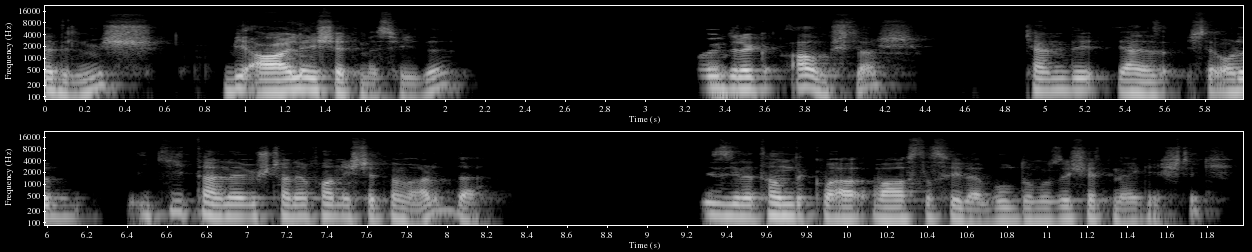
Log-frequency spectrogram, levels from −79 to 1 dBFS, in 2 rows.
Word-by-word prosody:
edilmiş 150 Hz, +7 st, -3 dB, 0.3 s
bir 145 Hz, -3 st, +7 dB
aile 150 Hz, +3 st, +9 dB
işletmesiydi. 105 Hz, -8 st, -2 dB, 1.1 s
Onu 170 Hz, 0 st, +1 dB
direkt 160 Hz, 0 st, +3 dB
almışlar. 170 Hz, -8 st, 0 dB, 0.5 s
Kendi 150 Hz, +1 st, -2 dB
yani, 130 Hz, -3 st, +1 dB
zı -, -, -11 dB
işte, -, -, -6 dB
orada 145 Hz, +1 st, 0 dB, 0.3 s
2 160 Hz, +4 st, -11 dB
tane, 150 Hz, -4 st, +2 dB
3 150 Hz, 0 st, -3 dB
tane 145 Hz, -1 st, -1 dB
falan 150 Hz, 0 st, -1 dB
işletme 135 Hz, -2 st, -3 dB
vardı 105 Hz, -, -5 dB
da -, -, -5 dB, 1.1 s
biz 155 Hz, -2 st, -1 dB
yine 145 Hz, -1 st, +3 dB
tanıdık 150 Hz, -1 st, +1 dB
va 130 Hz, 0 st, +1 dB
vasıtasıyla 130 Hz, -3 st, -1 dB
bulduğumuz 120 Hz, 0 st, -6 dB
işletmeye 130 Hz, -3 st, -5 dB
geçtik. -, -, -14 dB
145 Hz, 140 wpm, -24 LUFS, 130-155 Hz, 1.1 s, aile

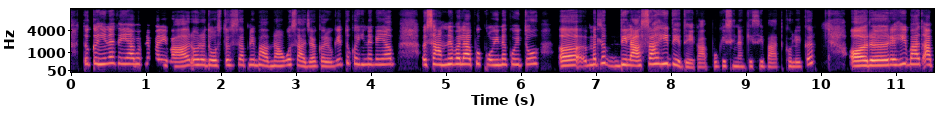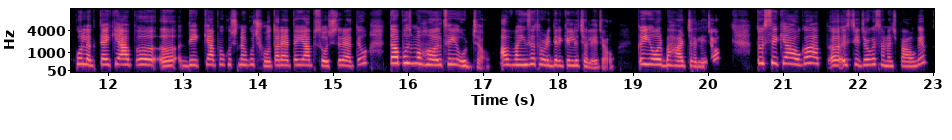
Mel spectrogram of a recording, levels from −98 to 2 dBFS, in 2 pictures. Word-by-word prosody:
तो -, -, -5 dB
कहीं 315 Hz, -1 st, +1 dB
न 355 Hz, -, +3 dB
कहीं 335 Hz, -2 st, -3 dB
आप 315 Hz, 0 st, +2 dB
अपने 320 Hz, +1 st, -8 dB
परिवार 245 Hz, -3 st, 0 dB
और 275 Hz, -, +1 dB
दोस्तों 255 Hz, 0 st, -2 dB
से 260 Hz, +2 st, -5 dB
अपनी 275 Hz, 0 st, -5 dB
भावनाओं 230 Hz, -4 st, -2 dB
को 275 Hz, -, -1 dB
साझा 225 Hz, -6 st, -2 dB
करोगे 220 Hz, +4 st, -4 dB
तो 355 Hz, -, -8 dB
कहीं 295 Hz, -3 st, -5 dB
न -, -, -1 dB
कहीं 290 Hz, 0 st, -3 dB
आप 305 Hz, -, -7 dB, 0.4 s
सामने 295 Hz, 0 st, +3 dB
वाला 310 Hz, 0 st, +7 dB
आपको 305 Hz, +2 st, 0 dB
कोई 270 Hz, -1 st, -1 dB
न 295 Hz, -, 0 dB
कोई 290 Hz, -1 st, -2 dB
तो 315 Hz, +2 st, -1 dB, 0.3 s
अ, 245 Hz, +3 st, +5 dB
मतलब 290 Hz, -5 st, -3 dB
दिलासा 260 Hz, +2 st, +5 dB
ही 335 Hz, -, +6 dB
दे 285 Hz, -5 st, -1 dB
देगा 190 Hz, -2 st, -6 dB
आपको 185 Hz, +2 st, -10 dB
किसी 220 Hz, 0 st, -7 dB
न 200 Hz, -1 st, -6 dB
किसी 215 Hz, +1 st, -9 dB
बात 190 Hz, 0 st, -7 dB
को 220 Hz, -, -8 dB
लेकर। 205 Hz, -, -5 dB, 0.6 s
और 245 Hz, +1 st, +9 dB, 0.2 s
रही 280 Hz, +3 st, +2 dB
बात 305 Hz, 0 st, +3 dB
आपको 320 Hz, +3 st, -5 dB
लगता 290 Hz, -1 st, +1 dB
है 290 Hz, -, +5 dB
कि 310 Hz, -, -5 dB
आप 290 Hz, -2 st, +3 dB
अ, 275 Hz, -4 st, +1 dB
देख 260 Hz, +2 st, -1 dB
के 295 Hz, -, +1 dB
आपको 285 Hz, +1 st, 0 dB
कुछ 290 Hz, 0 st, -6 dB
न 275 Hz, -, -2 dB
कुछ 280 Hz, -2 st, -7 dB
होता 225 Hz, +4 st, -1 dB
रहता 265 Hz, 0 st, +1 dB
है -, -, -1 dB
या 270 Hz, -, +5 dB
आप 265 Hz, -1 st, 0 dB
सोचते 230 Hz, +2 st, -1 dB
रहते 245 Hz, +1 st, -2 dB
हो 355 Hz, +3 st, -8 dB, 0.3 s
तो 350 Hz, -, +7 dB
आप 350 Hz, +1 st, +7 dB
उस 365 Hz, -1 st, +1 dB
माहौल 285 Hz, -5 st, 0 dB
से 305 Hz, +3 st, -3 dB
ही 300 Hz, -, 0 dB
उठ 230 Hz, -4 st, -2 dB
जाओ। 185 Hz, +1 st, -12 dB, 0.2 s
आप 275 Hz, +1 st, +2 dB
वहीं 280 Hz, 0 st, -1 dB
से 310 Hz, +2 st, -2 dB
थोड़ी 275 Hz, -3 st, -1 dB
देर 255 Hz, +1 st, -1 dB
के 245 Hz, +2 st, -3 dB
लिए 245 Hz, -, -2 dB
चले 200 Hz, -9 st, -4 dB
जाओ, -, -, -11 dB, 0.3 s
कहीं 310 Hz, -1 st, +4 dB
और 285 Hz, 0 st, +4 dB
बाहर 245 Hz, -3 st, -1 dB
चले 210 Hz, -4 st, -6 dB
जाओ। 260 Hz, +9 st, -5 dB, 0.5 s
तो -, -, -1 dB
इससे 350 Hz, +1 st, +1 dB
क्या 340 Hz, +1 st, -1 dB
होगा? 315 Hz, +2 st, +1 dB
आप 335 Hz, -, -3 dB
अ, 255 Hz, +1 st, +2 dB
इस 270 Hz, -, -3 dB
चीज़ों 275 Hz, -1 st, -2 dB
को 295 Hz, -, -3 dB
समझ 235 Hz, -6 st, -6 dB
पाओगे। 225 Hz, -, -3 dB
275 Hz, 250 wpm, -23 LUFS, 235-295 Hz, 0.6 s, और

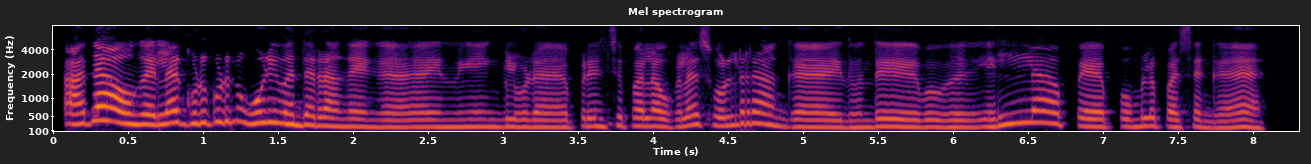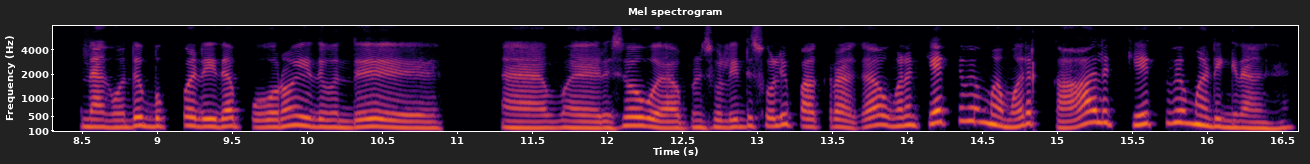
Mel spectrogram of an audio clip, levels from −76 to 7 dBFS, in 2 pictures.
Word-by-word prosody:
அதான், 370 Hz, +6 st, +7 dB
அவங்க 285 Hz, -3 st, +6 dB
எல்லாம் 300 Hz, +2 st, +3 dB
குடுகுடுன்னு 340 Hz, +2 st, -1 dB
ஓடி 325 Hz, +1 st, +3 dB
வந்தர்றாங்கங்க. 220 Hz, -7 st, +1 dB, 0.4 s
எங்க 200 Hz, 0 st, -4 dB, 0.2 s
எங்களோட 200 Hz, 0 st, -3 dB, 0.3 s
ப்ரின்ஸிபல் 220 Hz, 0 st, -2 dB
அவங்களாம் 235 Hz, +6 st, -2 dB
சொல்றாங்க, 255 Hz, -3 st, -1 dB, 0.3 s
இது 185 Hz, 0 st, -5 dB
வந்து 210 Hz, +3 st, -1 dB, 0.7 s
எல்லா 315 Hz, +5 st, +1 dB, 0.2 s
பெ 220 Hz, -2 st, +1 dB, 0.2 s
பொம்பள 210 Hz, +2 st, -2 dB
பசங்க, 190 Hz, -3 st, -4 dB, 0.8 s
நாங்க 200 Hz, -2 st, 0 dB
வந்து 235 Hz, +5 st, +2 dB
புக் 220 Hz, +1 st, -5 dB
பண்ணி 215 Hz, -2 st, +3 dB
தான் 220 Hz, 0 st, -2 dB
போறோம். 200 Hz, +6 st, 0 dB
இது 205 Hz, -2 st, -1 dB
வந்து 195 Hz, +2 st, -1 dB, 1.1 s
அ -, -, 0 dB, 0.2 s
வ -, -, -3 dB, 0.3 s
ரிசெர்வ் 235 Hz, +4 st, +2 dB
அப்படின்னு 185 Hz, +2 st, -5 dB
சொல்லிட்டு 200 Hz, +3 st, -3 dB
சொல்லிப் 235 Hz, +1 st, -2 dB
பாக்குறாங்க. 205 Hz, -3 st, -3 dB
அவங்கலாம் 250 Hz, +1 st, -1 dB
கேக்கவே 355 Hz, +2 st, +1 dB
மா 250 Hz, -, +4 dB
மொதல்ல 295 Hz, +7 st, -1 dB
காதுல 305 Hz, -, +2 dB, 0.2 s
கேக்கவே 295 Hz, +4 st, 0 dB
மாட்டேங்கறாங்க. 180 Hz, -9 st, 0 dB
225 Hz, 140 wpm, -23 LUFS, 200-275 Hz, 1.1 s, அதான்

